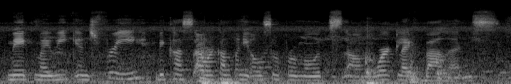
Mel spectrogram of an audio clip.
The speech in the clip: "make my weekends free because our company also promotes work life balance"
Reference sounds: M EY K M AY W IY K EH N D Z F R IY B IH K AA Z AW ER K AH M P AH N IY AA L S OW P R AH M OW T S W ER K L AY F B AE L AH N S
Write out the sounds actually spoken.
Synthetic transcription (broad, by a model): M EY K M AY W IY K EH N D F R IY B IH K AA S AW ER K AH M P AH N IY AA L S OW P R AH M OW T S W ER K L AY F B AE L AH N S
